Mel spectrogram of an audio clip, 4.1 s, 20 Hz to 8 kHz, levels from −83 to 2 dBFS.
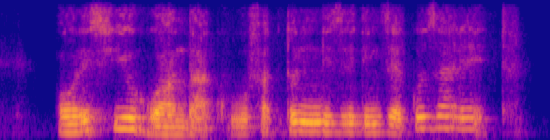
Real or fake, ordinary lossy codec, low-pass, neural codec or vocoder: fake; Opus, 16 kbps; 7.2 kHz; codec, 16 kHz, 0.4 kbps, LongCat-Audio-Codec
